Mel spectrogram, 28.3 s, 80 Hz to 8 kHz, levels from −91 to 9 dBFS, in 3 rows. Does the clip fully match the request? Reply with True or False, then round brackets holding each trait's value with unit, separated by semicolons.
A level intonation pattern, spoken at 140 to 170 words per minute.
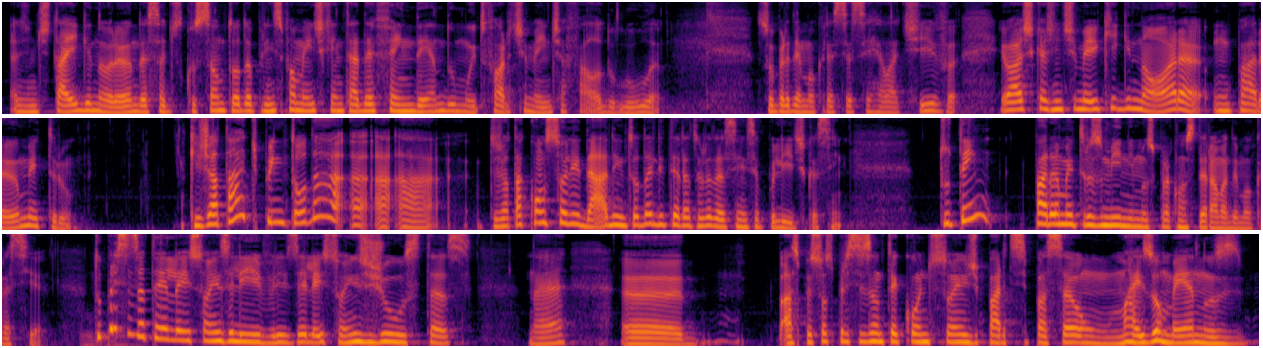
False (4.8 semitones; 165 wpm)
